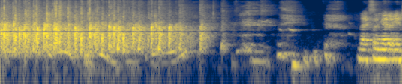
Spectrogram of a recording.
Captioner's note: applause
